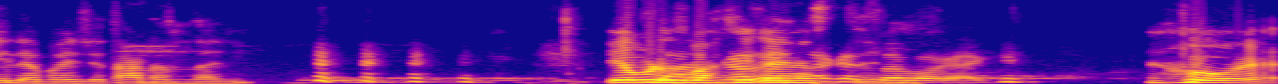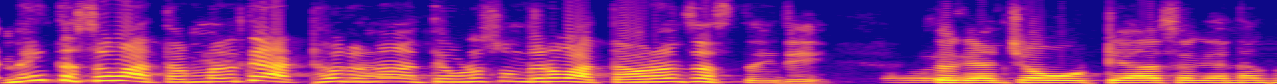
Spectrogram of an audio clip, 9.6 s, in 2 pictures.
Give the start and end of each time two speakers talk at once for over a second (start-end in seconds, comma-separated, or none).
2.5-3.8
